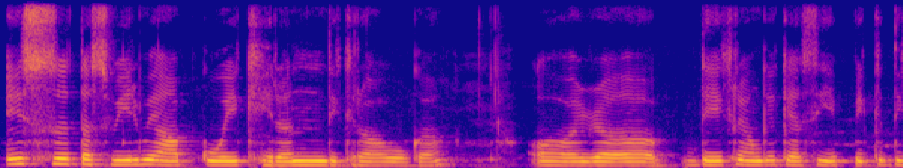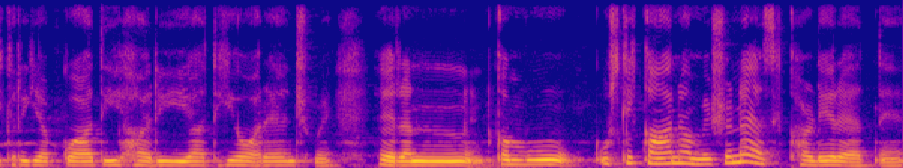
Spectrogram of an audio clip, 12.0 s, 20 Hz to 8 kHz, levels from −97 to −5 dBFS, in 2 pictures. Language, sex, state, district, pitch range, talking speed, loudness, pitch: Hindi, female, Bihar, Saharsa, 185-230 Hz, 175 wpm, -25 LUFS, 190 Hz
